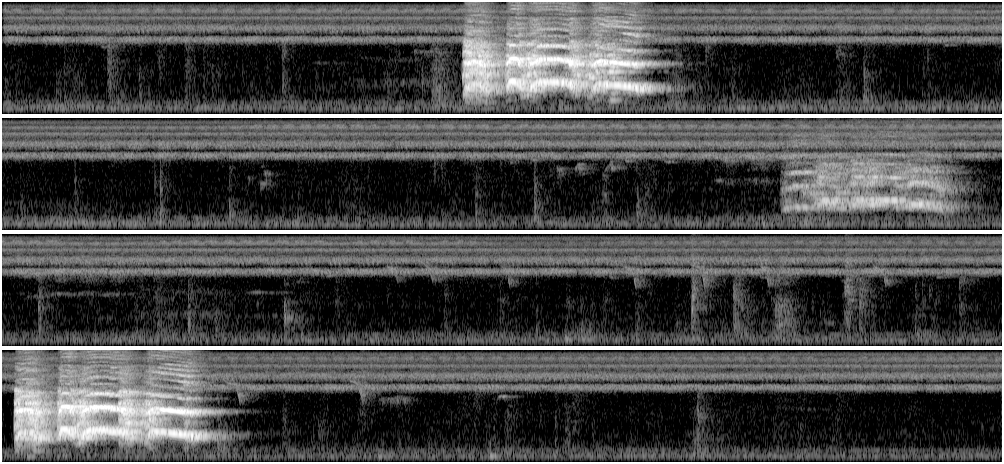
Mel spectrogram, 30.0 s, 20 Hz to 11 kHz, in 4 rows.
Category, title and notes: Sound effects > Animals
250727 051330 PH Roosters and crickets in the morning
Roosters and crickets in the morning. Recorded from the window of a house located in the surroundings of Santa Rosa (Baco, Oriental Mindoro, Philippines)during July 2025, with a Zoom H5studio (built-in XY microphones). Fade in/out and high pass filter at 180Hz -48dB/oct applied in Audacity.
chickens, soundscape, Santa-Rosa, farm, crickets, atmosphere, cock-a-doodle-doo, chicken, Philippines, ambience, outdoor, field-recording, insects, roosters, morning, countryside, rooster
